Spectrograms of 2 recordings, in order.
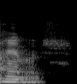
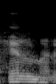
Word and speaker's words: Helmer: Okay, her L is silent or will be silent while we pronounce the word or the surname of the female character, Nora Hammer. not Helmer, okay?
